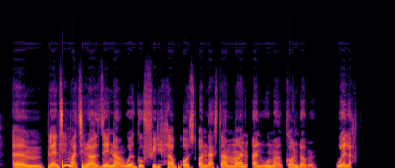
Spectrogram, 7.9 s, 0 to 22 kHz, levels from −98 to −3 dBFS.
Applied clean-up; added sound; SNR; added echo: none; none; none; none.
